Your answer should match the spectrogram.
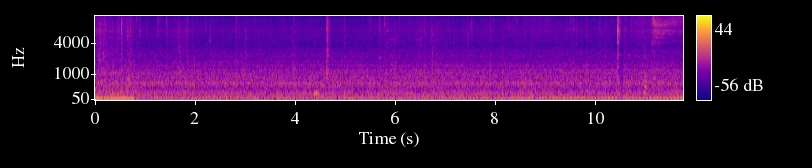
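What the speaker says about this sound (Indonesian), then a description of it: "Jadi kereta Sembrani ini yang dipersilakan jalan lebih dulu" Sembrani passenger train rolling steadily past Cirebon Kejaksan station, heard as a continuous low rumble with wheel noise and a single sharp clank near the end.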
